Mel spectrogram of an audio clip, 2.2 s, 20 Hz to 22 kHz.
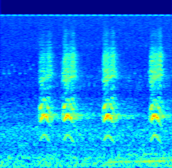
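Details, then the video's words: Four rasping caws from a crow sitting in a tree, 27 July 2015, evenly repeated about every half second, each note harsh with a downward-arching shape, little else audible. "Crowfriend in tree"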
